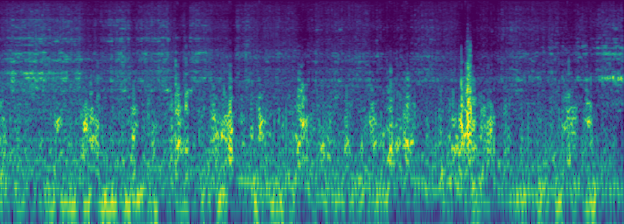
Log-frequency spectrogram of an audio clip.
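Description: Motorcycle engine running steadily while riding, a low hum, with wind buffeting the microphone.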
